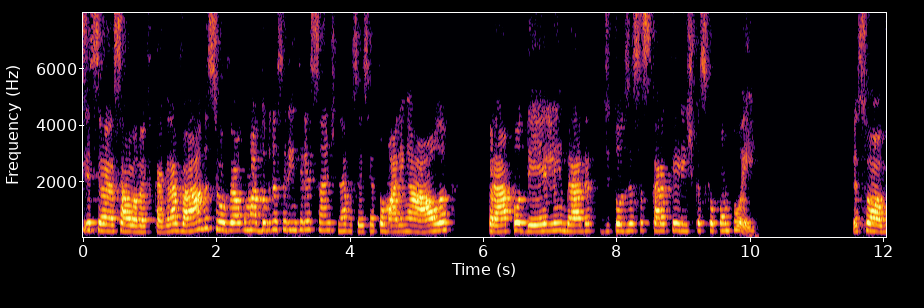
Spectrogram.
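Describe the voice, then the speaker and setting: Woman teacher lecturing online, high voice, kinda echoey room, keeps checking "right?" as she goes. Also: a bit bright. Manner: explanatory, walks through examples with frequent "né?" and "ó".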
